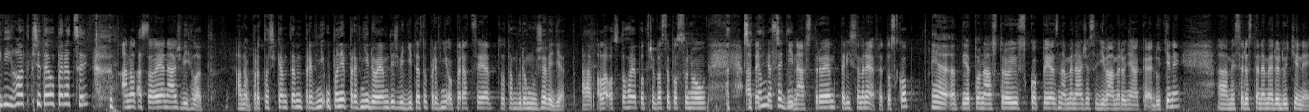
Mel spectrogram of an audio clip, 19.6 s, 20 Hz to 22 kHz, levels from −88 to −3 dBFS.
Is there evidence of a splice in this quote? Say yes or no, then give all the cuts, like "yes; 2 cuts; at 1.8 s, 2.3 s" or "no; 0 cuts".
yes; 2 cuts; at 11.9 s, 13.9 s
